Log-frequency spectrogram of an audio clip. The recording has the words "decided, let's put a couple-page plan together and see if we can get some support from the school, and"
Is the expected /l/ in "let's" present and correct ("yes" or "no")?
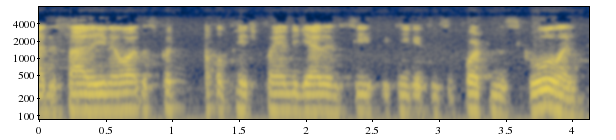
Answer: no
